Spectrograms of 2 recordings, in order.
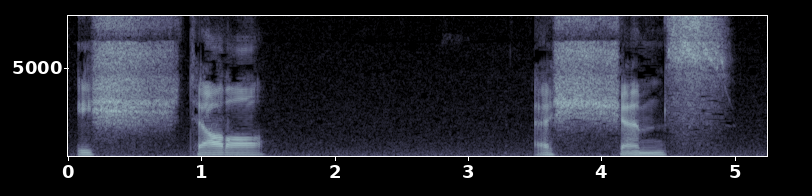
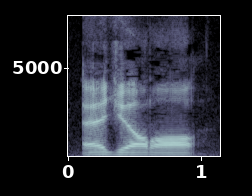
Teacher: The parts touch each other without leaving the gap. But the sheen has a gap, and that let the air slightly go.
